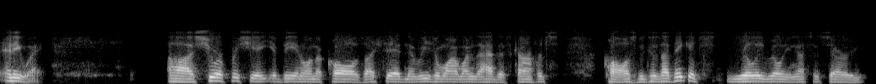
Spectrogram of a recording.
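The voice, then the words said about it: Strained, fading voice. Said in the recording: “I'm losing my voice. I was fine until I came on.”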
